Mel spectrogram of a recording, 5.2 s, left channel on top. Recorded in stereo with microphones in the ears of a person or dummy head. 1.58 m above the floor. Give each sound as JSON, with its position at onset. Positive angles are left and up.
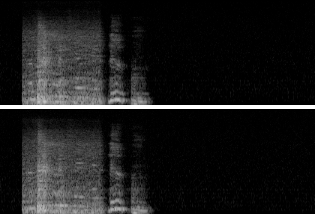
{"t": 0.4, "sound": "a child speaking", "side_deg": -10, "distance_m": 1.1}
{"t": 1.8, "sound": "breathing", "side_deg": 5, "distance_m": 1.5}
